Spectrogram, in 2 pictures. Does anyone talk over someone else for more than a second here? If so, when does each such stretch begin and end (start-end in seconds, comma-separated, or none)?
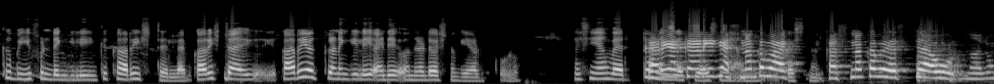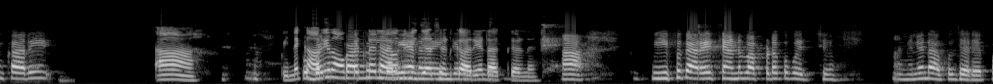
12.9-14.9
